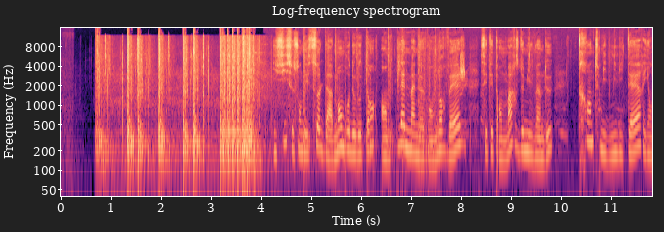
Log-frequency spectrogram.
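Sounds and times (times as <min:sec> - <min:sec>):
heavy guns of Russian Northern Fleet ships firing during combat training: 0:00.7 - 0:08.0
speech: 0:04.2 - 0:11.8.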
